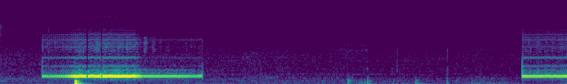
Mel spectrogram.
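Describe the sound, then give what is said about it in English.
A telephone ringback tone from an outgoing call to the radio station WZBT in Gettysburg, Pennsylvania: one steady two-second burble, about four seconds of quiet, then the tone starting again. It is clear and fairly loud, with no one talking. “Still ringing.”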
